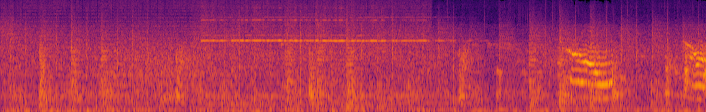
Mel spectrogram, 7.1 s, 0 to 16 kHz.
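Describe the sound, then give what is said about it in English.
A kitten meows repeatedly in high, rising cries near the end, over a loud, dense rumble of machinery-like background noise, as Robot 23 is told to pick it up and pet it. “Go over to the kitten. Pick it up. And pet the kitty.”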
